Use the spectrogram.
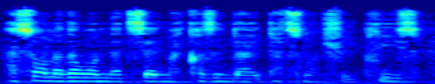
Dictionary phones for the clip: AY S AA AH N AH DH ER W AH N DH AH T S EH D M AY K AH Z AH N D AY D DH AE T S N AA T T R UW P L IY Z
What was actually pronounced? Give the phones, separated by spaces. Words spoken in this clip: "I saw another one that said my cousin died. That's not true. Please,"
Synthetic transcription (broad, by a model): AY S AA AH N AH DH ER W AH N DH AH T S EH D M AY K AH Z AH N D AY D DH AE T S N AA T T R UW P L IY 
